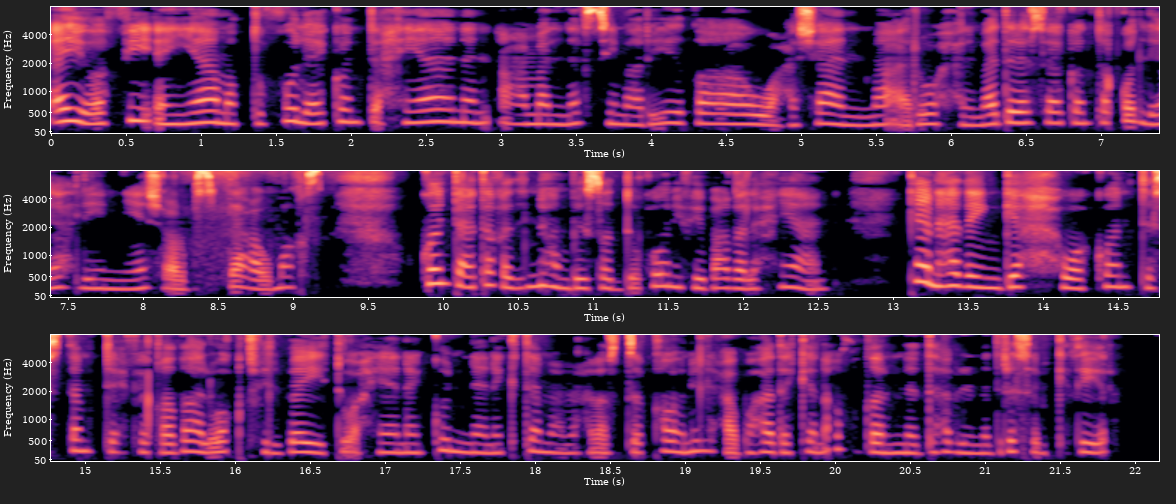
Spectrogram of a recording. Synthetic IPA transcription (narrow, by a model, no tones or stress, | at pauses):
ʔajwafiʔajːaːmɨt̪ˤːʊfuːlɑkʊnt̪ʔaħjaːnanʔaʕmalnafsimɑɾiːðˤɑwʕaʃaːnmaʔɑ̰ɾˤuːħɪlmad̪ɾˤɑsakʊnt̪ʔaquːlːiʔahliʔɪnːiʔaʃʕʊ̰ɾˤbɪsˤːɨ̥d̪aːʕawmɑɣsˤwkʊnt̪ʔaʕt̪aqɪd̪ʔɪnːɦʊmbɪjsˤɑd̪ːɪquːnifibɑʕðˤɪlʔaħjaːn | kaːnɦaːðajɪnɡaħwakʊnt̪ʔast̪amt̪ɪʕfiqɑðˤɑːʔɪlwɑɡt̪filbeːt̪wʔa̰ħjaːnankʊnːanɪɡt̪amɪʕmaʕalʔɑsˤd̪ɪqɑːwnɪlʕabwɦaːðakaːnʔɑfðˤɑlmɪnɪðːaɦaːblɪlmad̪ɾˤɑsabɪkɪθiːɾ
